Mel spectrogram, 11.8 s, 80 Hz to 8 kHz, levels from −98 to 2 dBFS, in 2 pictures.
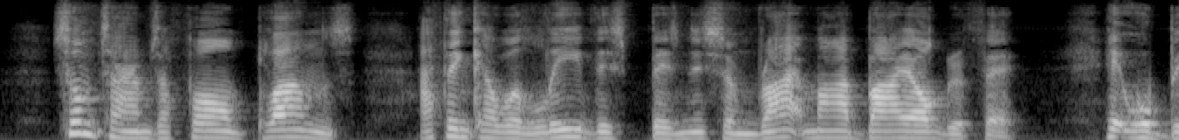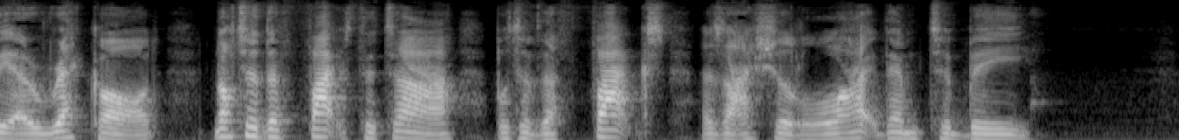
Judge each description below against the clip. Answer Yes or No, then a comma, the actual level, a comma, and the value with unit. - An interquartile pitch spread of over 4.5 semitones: No, average, 3.8 semitones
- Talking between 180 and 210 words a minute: Yes, average, 190 wpm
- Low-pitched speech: Yes, low, 130 Hz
